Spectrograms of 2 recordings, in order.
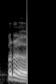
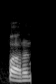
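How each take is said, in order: First: ਭ੍ਰ as "pra", r joined straight on; joined consonant cluster. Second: ਭਰ as "par", vowel before the r; separate vowel before r. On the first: Teacher correcting the class, ਭ੍ਰ as joined "pra". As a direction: run the r into ਭ੍ਰ with no vowel before it. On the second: Teacher showing the mistake, ਭਰ as "par". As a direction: keep a full a between ਭ and ਰ in ਭਰ. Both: Shown as a demonstration. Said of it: "ਭਰ ਨਹੀਂ ਭ੍ਰ".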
